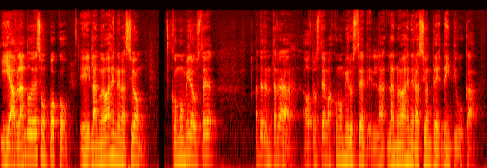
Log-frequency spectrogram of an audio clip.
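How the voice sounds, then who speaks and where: There is audible room echo around this voice. A man speaks at a moderate pace. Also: medium pitch for a man, ordinary pitch variation. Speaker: podcast host, entrepreneur. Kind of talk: casual interview chat.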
